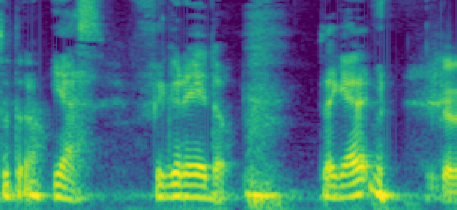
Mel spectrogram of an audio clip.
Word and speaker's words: Figueiredo: Figueiredo. Sorry, thank you. We can talk about that next week. Yeah, for sure. We gotta learn how to pronounce it though. Yes, Figueiredo.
